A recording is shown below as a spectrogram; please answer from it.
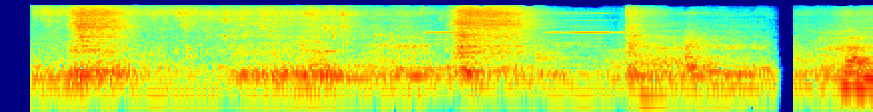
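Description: Water running from a tap into a small washbasin, with three louder splashes as water is cupped up to the face.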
